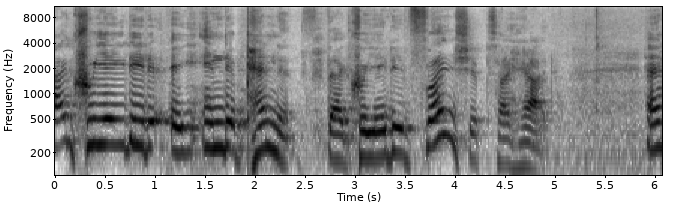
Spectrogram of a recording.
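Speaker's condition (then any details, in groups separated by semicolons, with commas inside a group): Cerebral palsy; since birth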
